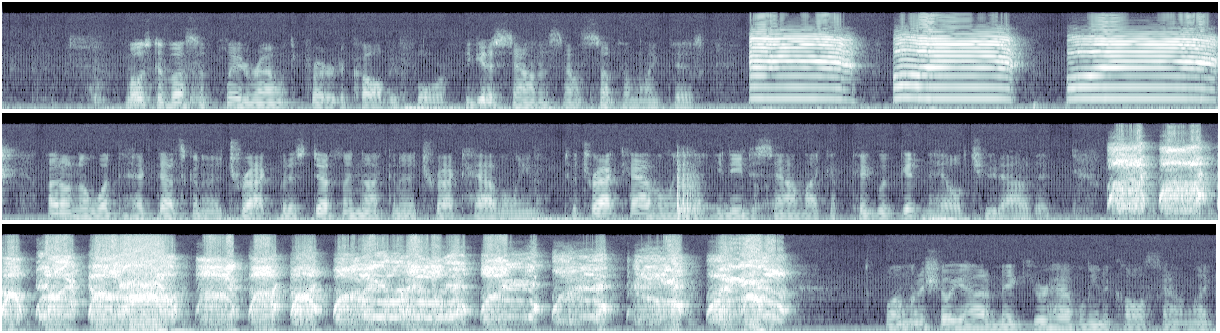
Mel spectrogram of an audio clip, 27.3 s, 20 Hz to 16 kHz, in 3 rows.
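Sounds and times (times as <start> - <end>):
javelina calling: 5.6 - 9.2, 17.4 - 24.3.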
